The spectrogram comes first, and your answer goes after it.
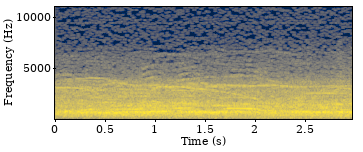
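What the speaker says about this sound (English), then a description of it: "The crowd, happily well-controlled, reasonably well-behaved, waits for referee Dennis Turner of Cannock to get it underway" Steady crowd noise fills a football stadium before kick-off at Shepherd's Bush in a 1975/76 QPR versus Manchester United match, a continuous loud broadband murmur of thousands of fans with no distinct cheers.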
